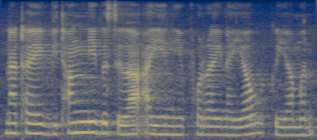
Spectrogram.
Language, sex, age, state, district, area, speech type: Bodo, female, 18-30, Assam, Chirang, rural, read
